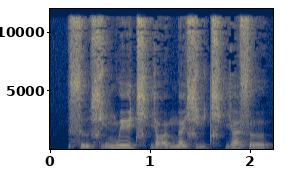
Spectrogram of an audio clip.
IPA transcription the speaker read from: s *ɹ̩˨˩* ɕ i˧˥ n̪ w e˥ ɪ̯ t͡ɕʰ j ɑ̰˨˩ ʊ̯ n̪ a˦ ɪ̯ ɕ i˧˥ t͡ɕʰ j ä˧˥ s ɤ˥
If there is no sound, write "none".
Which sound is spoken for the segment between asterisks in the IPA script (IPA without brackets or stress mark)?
ɹ̩˨˩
